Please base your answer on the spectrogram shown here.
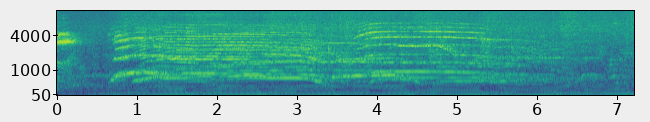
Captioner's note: cheering & Clapping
